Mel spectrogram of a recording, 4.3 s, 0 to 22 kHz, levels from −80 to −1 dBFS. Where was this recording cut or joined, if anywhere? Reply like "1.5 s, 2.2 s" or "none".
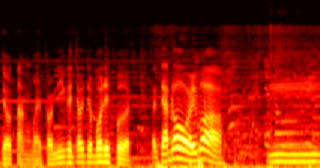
1.9 s, 3.2 s

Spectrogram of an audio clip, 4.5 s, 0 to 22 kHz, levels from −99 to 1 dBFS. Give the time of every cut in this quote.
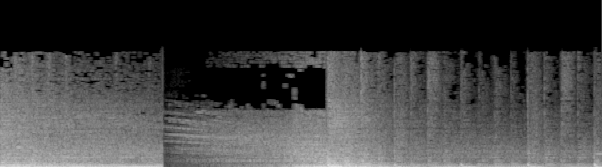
3.6 s

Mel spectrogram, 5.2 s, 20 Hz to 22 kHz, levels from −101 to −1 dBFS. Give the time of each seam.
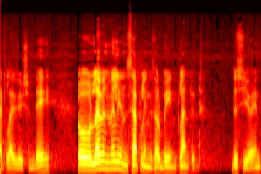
1.6 s

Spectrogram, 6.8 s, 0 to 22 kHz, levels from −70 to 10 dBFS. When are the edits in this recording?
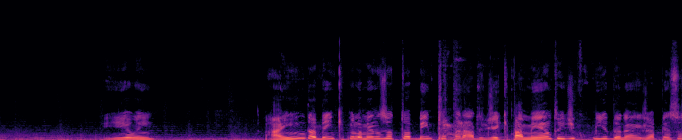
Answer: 1.0 s

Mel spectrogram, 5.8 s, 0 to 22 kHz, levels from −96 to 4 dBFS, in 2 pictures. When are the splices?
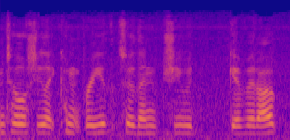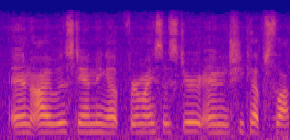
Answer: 2.9 s

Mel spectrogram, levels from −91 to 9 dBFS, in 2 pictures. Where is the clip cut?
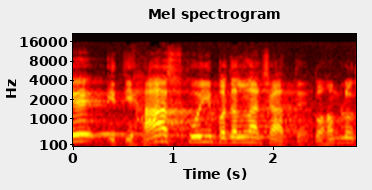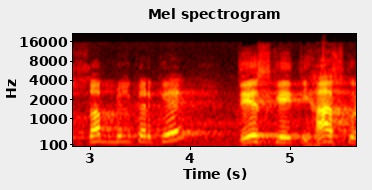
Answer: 2.3 s

